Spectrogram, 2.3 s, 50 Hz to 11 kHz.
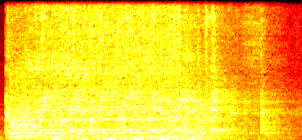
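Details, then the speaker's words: Older Craftsman riding mower with a 13.5hp Briggs & Stratton flathead engine. It cranks quickly and evenly but won't fire. Gas can be smelled, so fuel is likely reaching the carburetor, and spark is to be checked next. "okay so we know the engine is turning over i smell a little bit of gas when i turn this engine over that's actually a good sign because that tells me that there is likely gas getting to the carburetor"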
